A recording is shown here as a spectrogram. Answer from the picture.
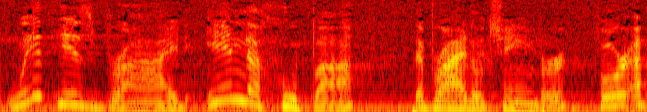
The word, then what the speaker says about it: chuppah: And then the couple would go into a private chamber, which is called the chuppah, which I may be pronouncing wrong, but that's the way I pronounce it. It is H-U-P-P-A-H. How would you pronounce that? Chuppah.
